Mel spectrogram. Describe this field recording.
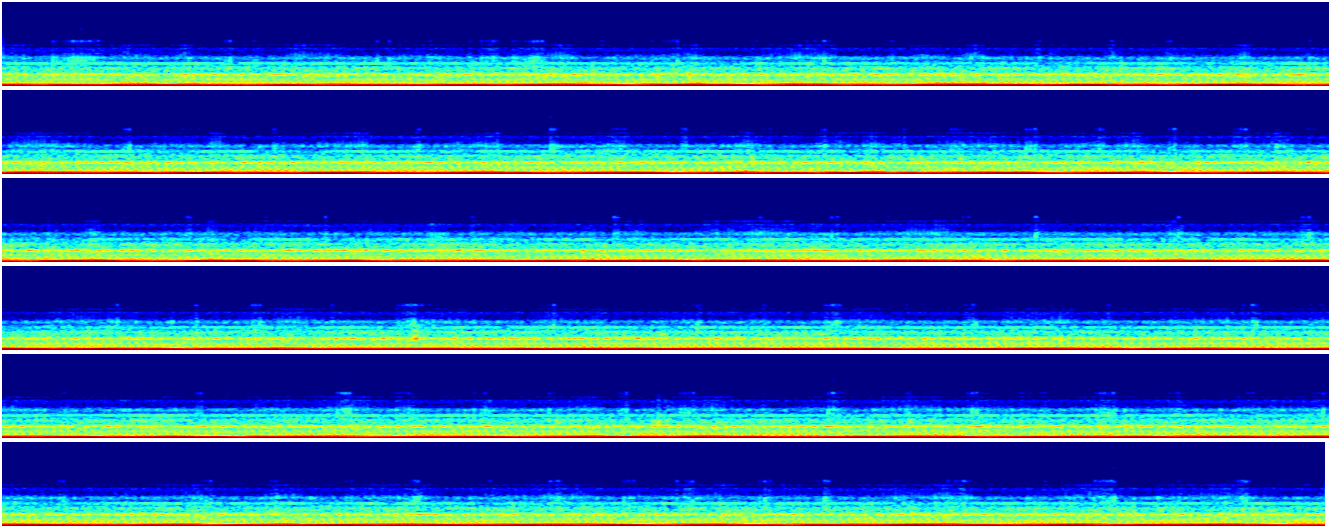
Geophone on the bottom of wooden boat with motor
